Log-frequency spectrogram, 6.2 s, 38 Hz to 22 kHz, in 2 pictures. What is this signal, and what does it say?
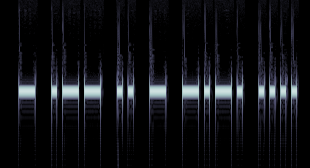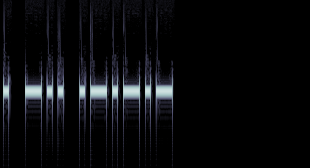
Morse code, heard as a keyed tone, about 22 wpm, 700 Hz. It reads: TWITCHED.
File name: practice / 22wpm / Sentences with 2-Word Phrases - 22wpm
